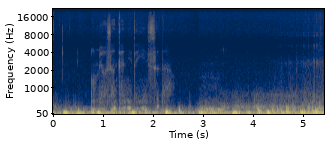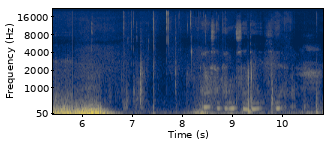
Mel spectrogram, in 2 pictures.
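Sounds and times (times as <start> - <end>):
heartbeat: 0.0 - 6.7
speech: 1.2 - 2.3, 9.1 - 10.1.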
